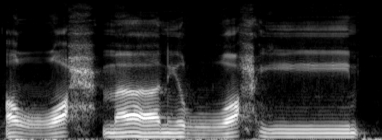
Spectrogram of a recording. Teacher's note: ویسے اگر ہم یہاں سے ابتدا کرنا چاہتے ہیں تو الرحمن الرحیم، ٹھیک ہے، ایسے پڑھیں گے۔ را کے اوپر زبر ہے، را کو موٹا ادا کریں گے، ما مد اصلی ہے، نر را کو موٹا پڑھیں گے، حی یا مدہ ہے، وقف کی صورت میں مد کر سکتے ہیں۔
